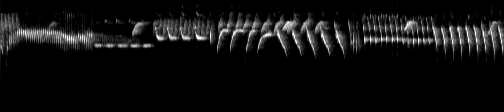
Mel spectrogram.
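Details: Canary song played to train other birds to sing: a long held whistle, then a lower steady tone, giving way to rapid rising and falling chirps, buzzy rattling trills and quick repeated notes, with a faint low hum beneath.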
